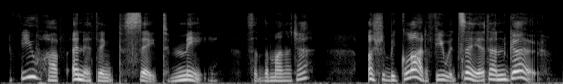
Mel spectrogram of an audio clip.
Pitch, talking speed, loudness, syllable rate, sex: 210 Hz, 235 wpm, -19 LUFS, 6.1 syllables/s, female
